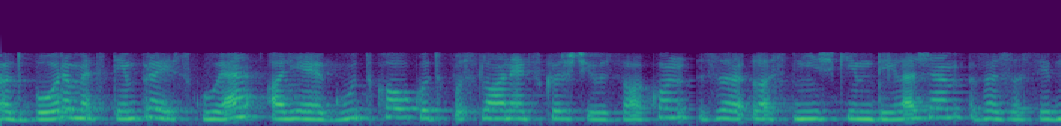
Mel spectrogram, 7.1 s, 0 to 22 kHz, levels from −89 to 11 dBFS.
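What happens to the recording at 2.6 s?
Nothing goes wrong at 2.6 s; the audio there is intact, carrying the narrow band below 4 kHz of its G.711 telephone coding as it does throughout.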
